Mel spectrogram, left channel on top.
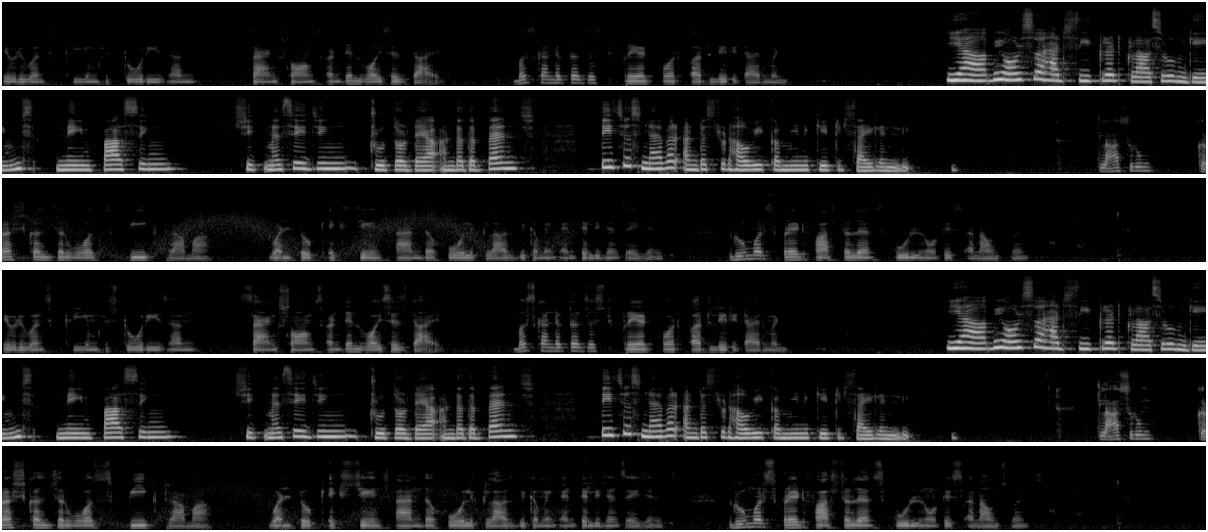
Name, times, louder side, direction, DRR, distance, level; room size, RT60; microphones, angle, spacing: voice 1, 0.0-2.0 2.4-4.4 5.1-7.9 17.9-18.1 22.6-23.6 24.0-26.2 26.7-30.7 31.0-34.4, right 2 dB, 60° right, 2.5 m, -40 dB
voice 2, 9.4-13.8 14.4-17.4 18.0-21.1, left 1 dB, 5° left, 0.4 m, -25 dB
sound 1, 23.9-30.0, left 4 dB, 35° left, 6.0 m, -61 dB
head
